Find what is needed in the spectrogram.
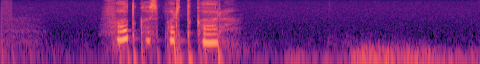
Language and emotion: Russian, neutral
